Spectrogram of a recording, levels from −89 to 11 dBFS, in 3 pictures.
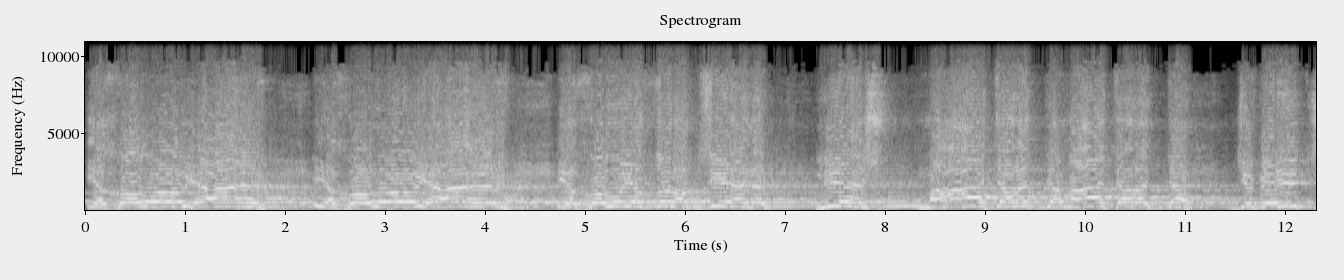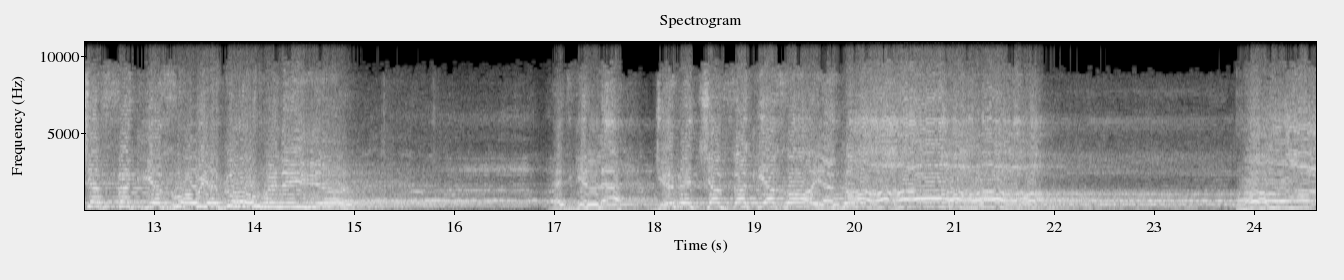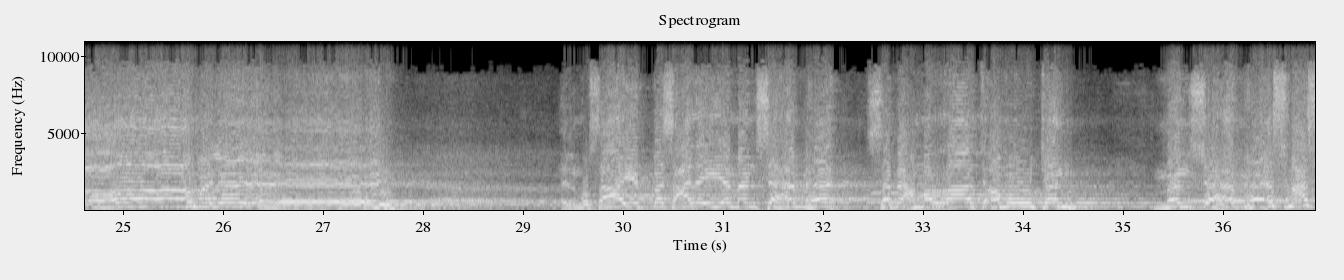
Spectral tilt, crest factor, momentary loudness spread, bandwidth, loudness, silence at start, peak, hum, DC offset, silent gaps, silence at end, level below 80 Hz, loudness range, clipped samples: -3 dB/octave; 4 dB; 9 LU; 11 kHz; -4 LUFS; 0 s; 0 dBFS; none; under 0.1%; none; 0 s; -26 dBFS; 4 LU; 20%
